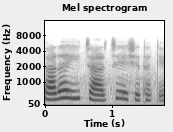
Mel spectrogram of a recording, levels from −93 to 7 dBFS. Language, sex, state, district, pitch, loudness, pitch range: Bengali, female, West Bengal, Jalpaiguri, 260 Hz, -28 LUFS, 235-315 Hz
